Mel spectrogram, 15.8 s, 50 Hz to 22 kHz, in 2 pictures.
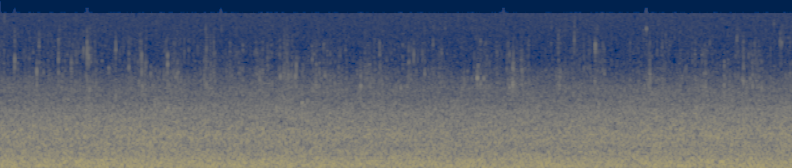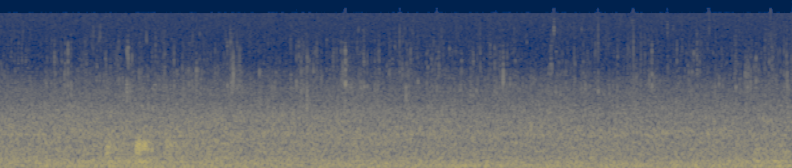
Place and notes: Under Langevin Bridge, Calgary, AB, Canada - Bow River
The river was partially frozen so like the idiot i am, i sat on the rocks and placed the recorder on the ice. Weird night river. Also, I thought someone was behind me the entire time I was there, but there were only geese.
Zoom H4N Recorder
